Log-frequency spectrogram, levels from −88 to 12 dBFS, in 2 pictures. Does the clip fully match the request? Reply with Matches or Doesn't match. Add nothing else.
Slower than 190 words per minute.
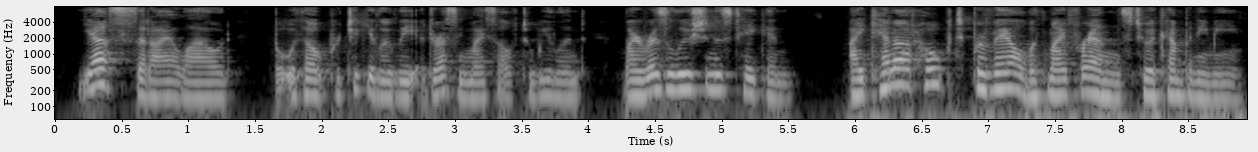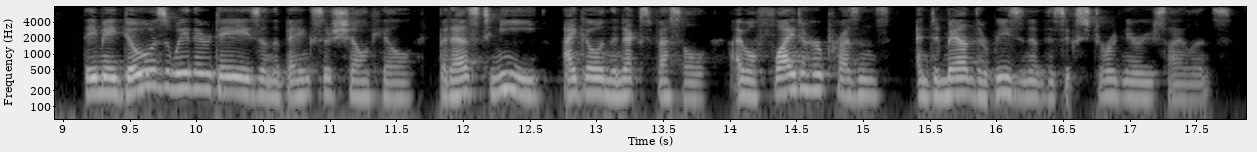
Doesn't match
